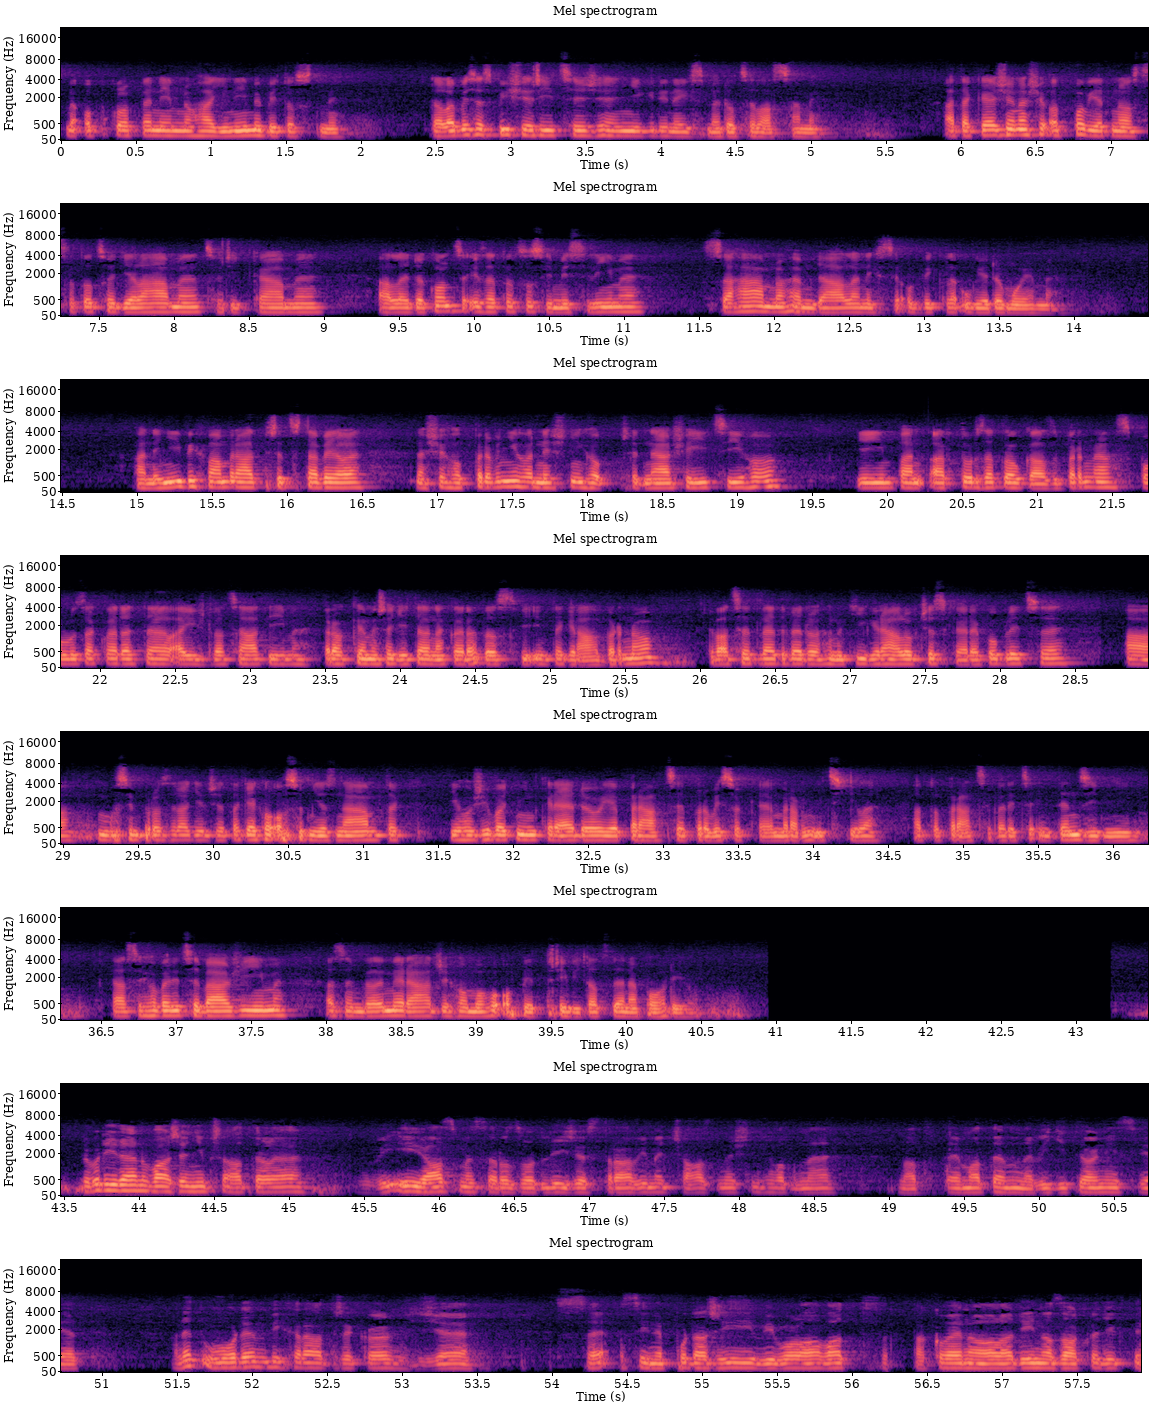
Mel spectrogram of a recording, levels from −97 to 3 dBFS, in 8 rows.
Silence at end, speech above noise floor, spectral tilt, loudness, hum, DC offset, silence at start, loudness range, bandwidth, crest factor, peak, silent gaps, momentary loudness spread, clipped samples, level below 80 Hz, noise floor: 0 s; 43 dB; -7 dB/octave; -25 LUFS; none; under 0.1%; 0.05 s; 6 LU; 7 kHz; 18 dB; -6 dBFS; 40.96-43.23 s; 11 LU; under 0.1%; -74 dBFS; -67 dBFS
